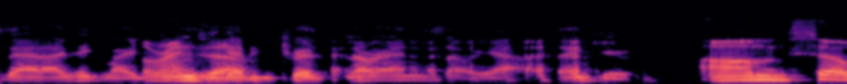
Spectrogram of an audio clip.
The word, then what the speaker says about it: Lorenzo: conference probably too much fun but have to pronounce that I think myorzo Lorenzo yeah thank you um so my background um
